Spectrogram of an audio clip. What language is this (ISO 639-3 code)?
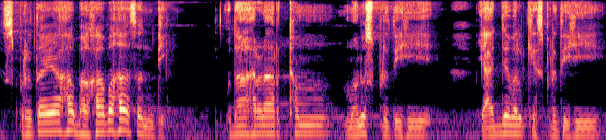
san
